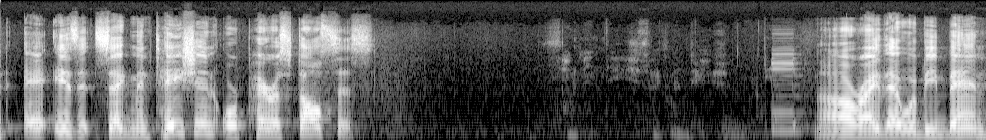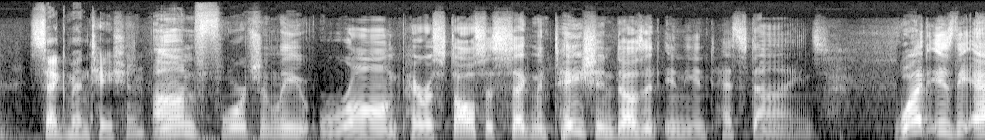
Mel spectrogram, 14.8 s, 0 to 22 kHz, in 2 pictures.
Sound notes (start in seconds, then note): 5.8 buzzer beeps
